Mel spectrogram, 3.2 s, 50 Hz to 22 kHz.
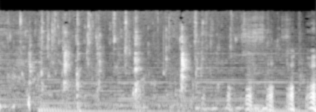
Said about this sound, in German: Der Hund ist effizient. Das heißt, wenn er trinkt, ich habe mal mitgezählt, dann schlabbert er bis zu 120 Mal.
